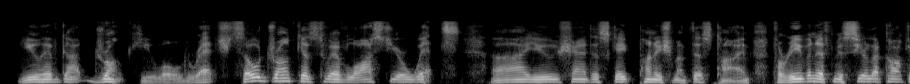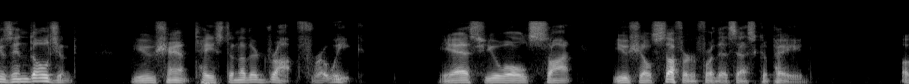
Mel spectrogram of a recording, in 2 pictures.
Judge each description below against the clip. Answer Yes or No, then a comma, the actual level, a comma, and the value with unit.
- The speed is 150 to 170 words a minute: Yes, average, 155 wpm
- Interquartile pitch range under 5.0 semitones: Yes, average, 4.1 semitones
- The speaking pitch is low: Yes, low, 110 Hz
